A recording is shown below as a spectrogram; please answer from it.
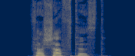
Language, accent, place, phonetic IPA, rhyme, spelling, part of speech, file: German, Germany, Berlin, [fɛɐ̯ˈʃaftəst], -aftəst, verschafftest, verb, De-verschafftest.ogg
- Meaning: inflection of verschaffen: 1. second-person singular preterite 2. second-person singular subjunctive II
